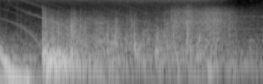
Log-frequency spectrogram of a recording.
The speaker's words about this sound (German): Dann erhitzt er sehr vorsichtig den Sprengstoff. Und zwar so dosiert, dass er nicht detoniert, sondern nur sehr schnell abbrennt. Die Folge ist ein kleiner Knall, der den Zünder auswirft und die Hülle aufreißt. Der große Knall bleibt aus.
